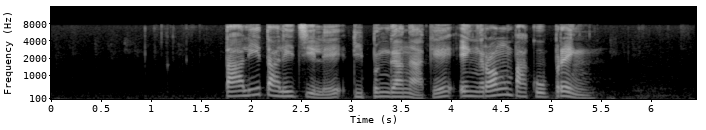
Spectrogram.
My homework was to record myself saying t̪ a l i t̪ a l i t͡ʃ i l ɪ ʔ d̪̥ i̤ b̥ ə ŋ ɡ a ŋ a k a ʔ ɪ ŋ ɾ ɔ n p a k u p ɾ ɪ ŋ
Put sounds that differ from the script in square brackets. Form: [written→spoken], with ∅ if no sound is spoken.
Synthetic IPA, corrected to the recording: t̪ a l i t̪ a l i t͡ʃ i l ɪ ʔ d̪̥ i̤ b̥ ə ŋ ɡ a ŋ a k [a→e] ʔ ɪ ŋ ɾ ɔ [n→ŋ] p a k u p ɾ ɪ ŋ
